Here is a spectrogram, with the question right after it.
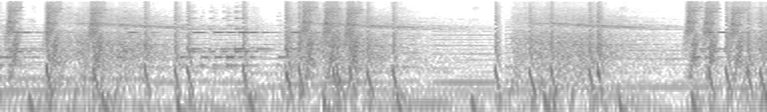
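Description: Rapid bursts of projectiles fired in a roguelike video game: dense, quick, snappy shots repeating in clusters over a steady game soundscape, fairly quiet overall.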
